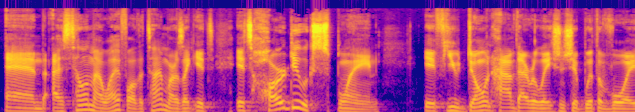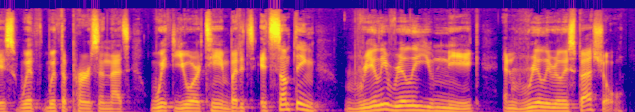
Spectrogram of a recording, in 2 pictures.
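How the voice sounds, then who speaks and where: A man's voice: medium pitch, brisk. Enthusiastic American man hosting sports talk. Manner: enthusiastic, chatty. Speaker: team show host and interviewer. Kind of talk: upbeat sports podcast talk.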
